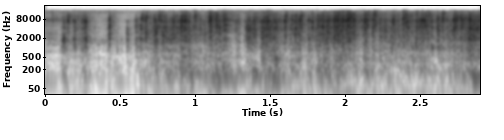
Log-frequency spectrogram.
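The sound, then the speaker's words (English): A plastic bag with bubble wrap and a present inside crinkles and rustles, a continuous dense crackling with sharp little snaps throughout, no voices present. “There's a plastic bag. It's got a little bit of bubble wrap in it.”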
